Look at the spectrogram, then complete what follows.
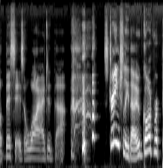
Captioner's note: laughs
